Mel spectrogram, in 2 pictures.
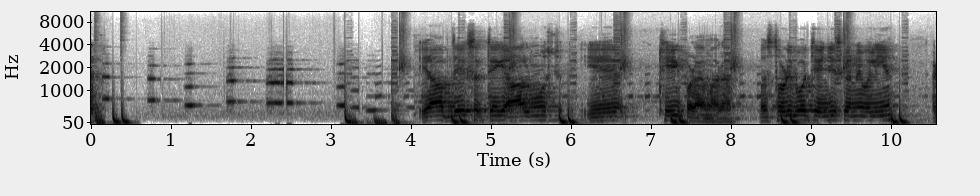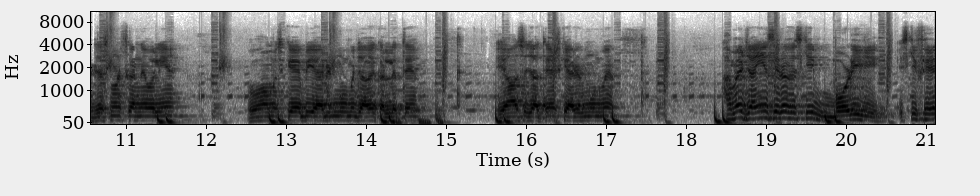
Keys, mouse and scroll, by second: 2.0 KP_3, 2.7 scroll up 3, 3.7-6.7 scroll down 1, 10.8 s, 13.7 scroll down 2, 15.2-17.4 drag, 17.4 scroll up 2.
